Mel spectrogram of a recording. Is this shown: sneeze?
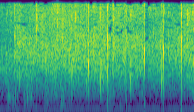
no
